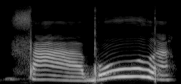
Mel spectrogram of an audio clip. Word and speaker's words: fábula: Fábula. Olha só, fábula é trissílaba. Ela tem 3 sílabas. Aqui também podemos identificar facilmente a sílaba tônica. Afinal, eu tenho um acento agudo na sílaba fá.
